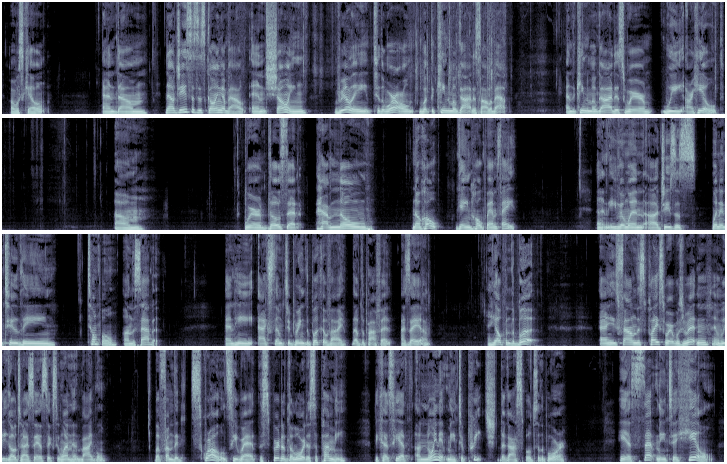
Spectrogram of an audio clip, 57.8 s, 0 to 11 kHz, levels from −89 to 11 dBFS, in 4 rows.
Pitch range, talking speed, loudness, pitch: 150-175 Hz, 130 wpm, -12 LUFS, 160 Hz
